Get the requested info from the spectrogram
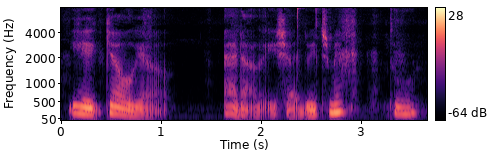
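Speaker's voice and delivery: low, soft aside to herself; muttered aside. Real, not acted. Teacher to herself as an ad interrupts, quiet aside. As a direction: drop the voice, thinking aloud.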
